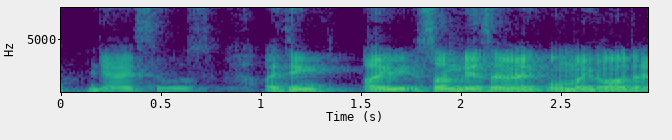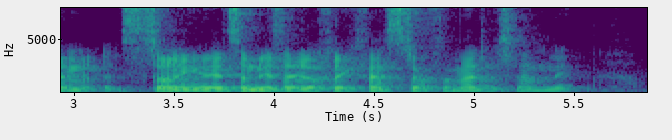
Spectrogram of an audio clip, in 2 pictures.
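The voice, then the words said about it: Irish accent. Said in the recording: “you have an Irish accent in London”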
